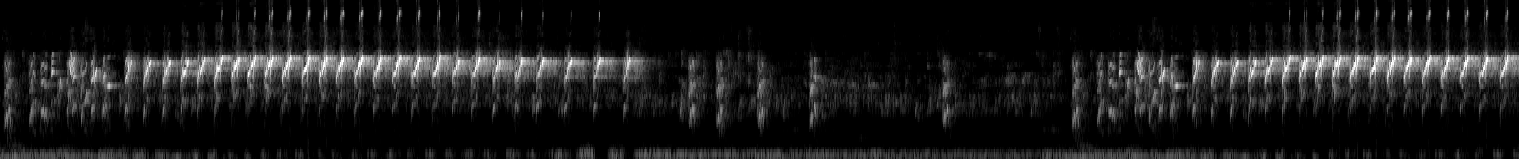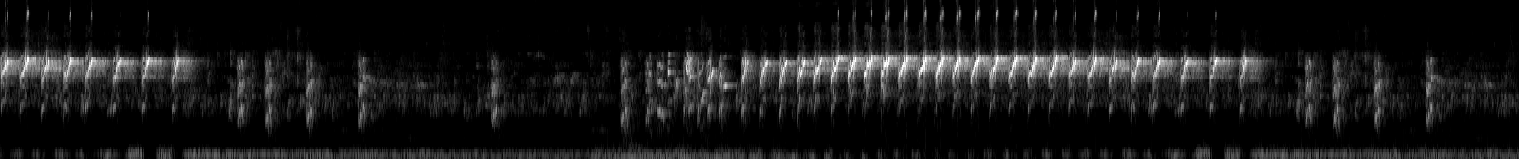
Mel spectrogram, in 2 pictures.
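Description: Olive-winged bulbul (merbah belukar) song used as a lure call. Each phrase is a rapid run of notes that swells and fades over about five seconds, followed by a few scattered short notes. The phrase comes three times, about ten seconds apart.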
